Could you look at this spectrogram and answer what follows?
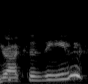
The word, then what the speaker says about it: hydroxyzine: I had to pop my I think it's I always mispronounce it, like hydroxyquine or something. – Hydroxyzine? – Yes, that.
